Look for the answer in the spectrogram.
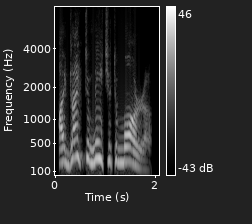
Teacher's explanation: So I'm making a statement where the voice falls. It falls and stays there.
